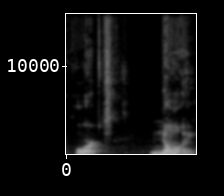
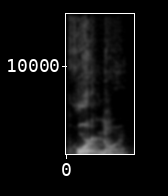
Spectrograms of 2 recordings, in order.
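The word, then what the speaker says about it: Portnoy: portoni I don't know I cannot pronounce his name I will do my best but it's Port noi yeah Port noi Port noi Port noi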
